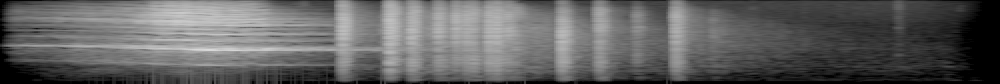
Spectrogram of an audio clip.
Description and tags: Halloween firework captured from circular courtyard, bass roll off applied.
